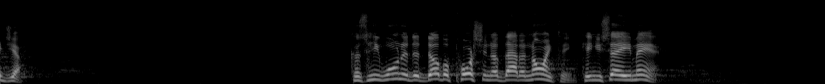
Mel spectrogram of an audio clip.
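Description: A man speaks with animation into a microphone, his voice echoing in a large hall.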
